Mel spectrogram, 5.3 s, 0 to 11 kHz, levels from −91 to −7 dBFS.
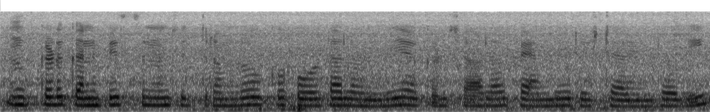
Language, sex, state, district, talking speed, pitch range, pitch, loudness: Telugu, female, Andhra Pradesh, Sri Satya Sai, 125 wpm, 195-220 Hz, 205 Hz, -16 LUFS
